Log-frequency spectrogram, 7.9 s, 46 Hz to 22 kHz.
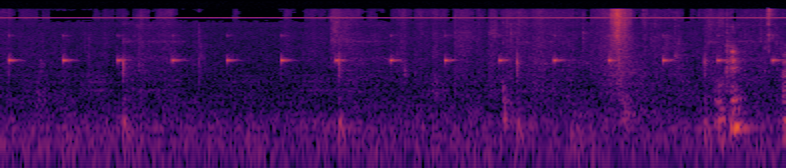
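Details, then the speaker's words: Simulated BLS cardiac arrest training scenario: short regular electronic beeps from a ventilation timer set to 10, cueing one slow breath per tone (about every six seconds) to an unconscious adult patient after arrest; faint room noise. "so if we just dial this down to 10 every time you hear a noise give him a breath okay"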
